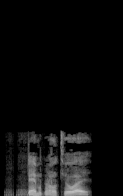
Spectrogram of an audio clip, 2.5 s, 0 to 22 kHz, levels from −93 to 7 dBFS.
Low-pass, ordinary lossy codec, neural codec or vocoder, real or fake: 7.2 kHz; MP3, 32 kbps; none; real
